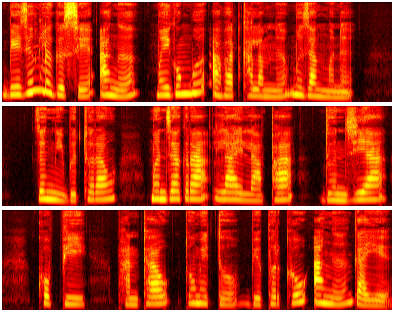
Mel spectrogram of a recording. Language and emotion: Bodo, neutral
